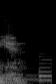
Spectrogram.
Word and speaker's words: 您: We use this Vietnamese cultural association to help you remember that yin is pronounced with a rising tone towards the end to express respect.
